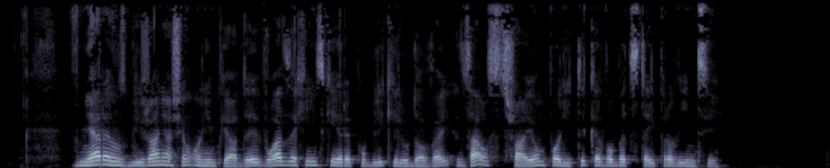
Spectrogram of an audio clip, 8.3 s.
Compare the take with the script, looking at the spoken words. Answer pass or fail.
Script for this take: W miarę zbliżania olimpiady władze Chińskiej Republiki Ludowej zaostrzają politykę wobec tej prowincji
fail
